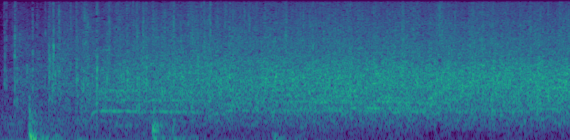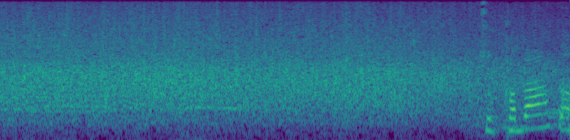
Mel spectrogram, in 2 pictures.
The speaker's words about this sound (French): Immense ovation.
